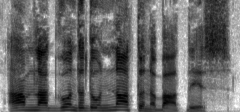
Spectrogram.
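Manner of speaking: woman's mock Italian-accented tough guy, pitched high; imitated Zip's accent. Gloria retelling the Zip's words to Nicky, mimicking his accent. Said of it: "giving her version of the Zip's accent".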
